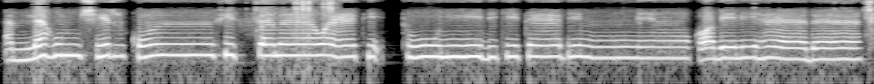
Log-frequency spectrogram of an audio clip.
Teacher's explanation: لو أنا وصلت هسقط همزة الوسط اللي أنت شايفاها في كلمة ايتوني دي خالص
